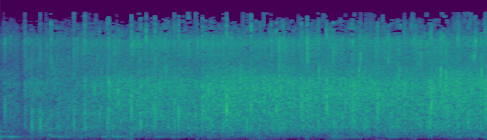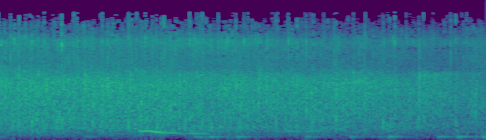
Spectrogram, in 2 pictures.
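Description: Steady audience applause, many hands clapping in a dense, even wash that swells quickly and holds at a strong level for the whole stretch before easing slightly at the end.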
